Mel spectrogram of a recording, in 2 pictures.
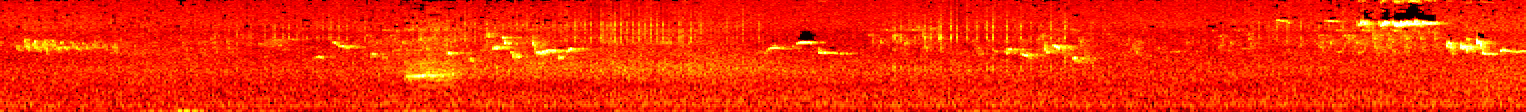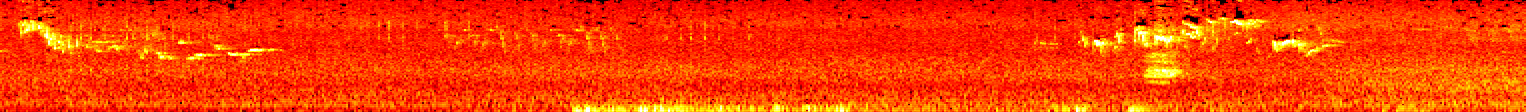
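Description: Small birds chirping and twittering here and there over a steady forest background hiss. About two-thirds of the way through comes a few seconds of deep, gusty low rumbling, which returns briefly near the end.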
